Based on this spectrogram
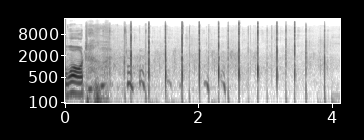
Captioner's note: applause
